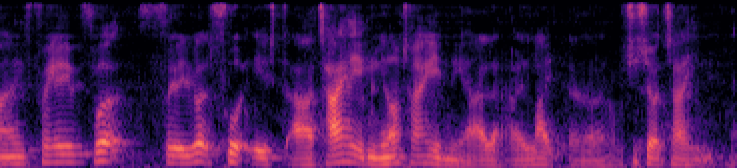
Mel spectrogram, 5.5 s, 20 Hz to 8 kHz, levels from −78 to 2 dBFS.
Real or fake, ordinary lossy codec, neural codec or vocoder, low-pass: fake; AAC, 48 kbps; codec, 24 kHz, 3 kbps, HILCodec; 7.2 kHz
